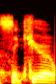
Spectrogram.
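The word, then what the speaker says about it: Sekur: in today's world tell us why great well secure which is spelled s-e-k-u-r is our email and messaging application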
